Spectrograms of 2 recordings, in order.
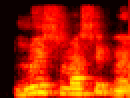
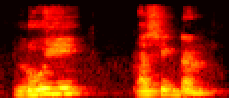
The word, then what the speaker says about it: Louis Massignon: Ini kalau tidak salah cara bacanya Louis ini kan kalau bahasa Prancis. Louis Massignon, ya, Massignon. Ya.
